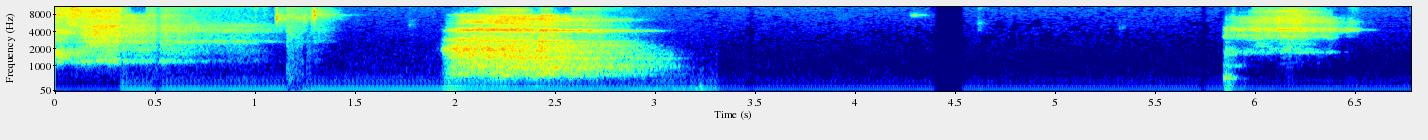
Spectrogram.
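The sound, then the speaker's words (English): Deep breaths drawn in and let out: a breathy inhale, then a louder, sighing exhale, then another airy breath starting near the end, all over a steady low electrical hum with no talk. “Deep breath in and out, everybody.”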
